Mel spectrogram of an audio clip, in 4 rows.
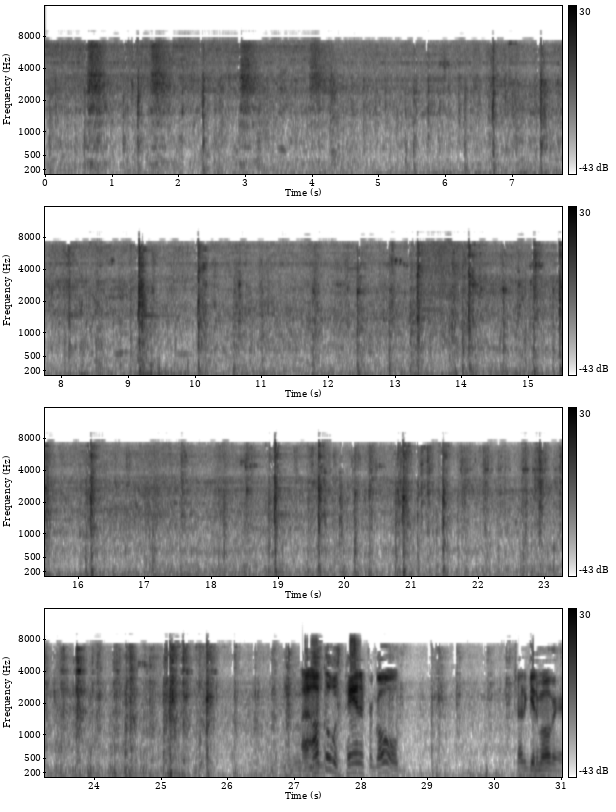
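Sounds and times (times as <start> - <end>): low train rumble: 0.0 - 31.0
train wheels clicking over rail joints: 0.0 - 31.0.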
